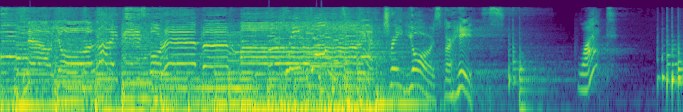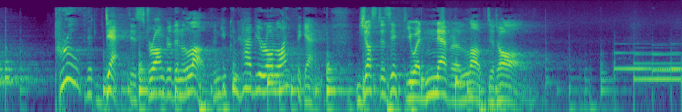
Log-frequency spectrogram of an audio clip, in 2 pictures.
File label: Promises Ensemble All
